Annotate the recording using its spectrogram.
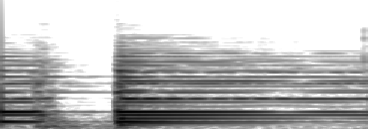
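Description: An acoustic piano playing an E major chord, struck once at the start and again, louder, about three quarters of a second in, then left to ring and fade.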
